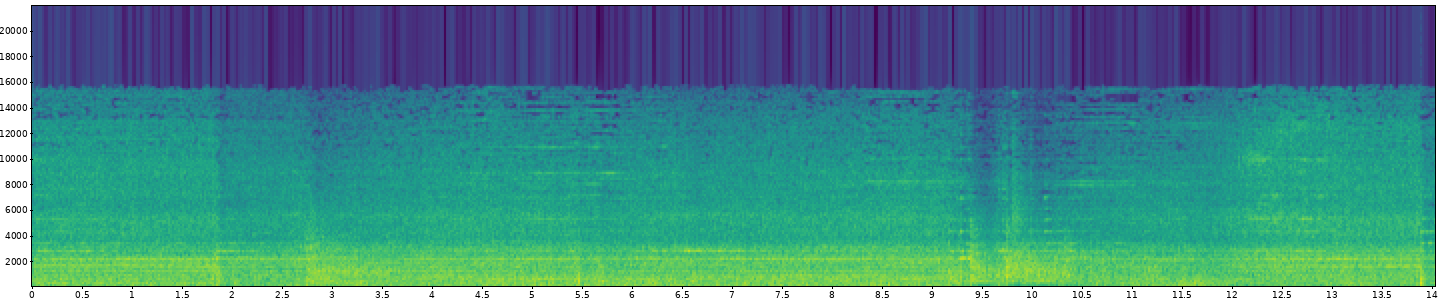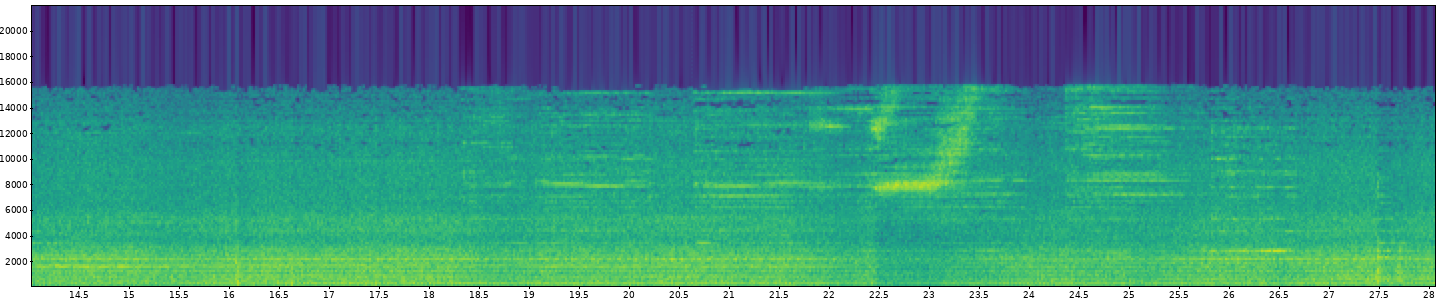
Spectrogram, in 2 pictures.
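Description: Steady, loud din of running foundry cleaning machines, with constant humming tones and cast-iron parts rattling and scraping on the vibrating feed chutes.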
